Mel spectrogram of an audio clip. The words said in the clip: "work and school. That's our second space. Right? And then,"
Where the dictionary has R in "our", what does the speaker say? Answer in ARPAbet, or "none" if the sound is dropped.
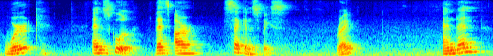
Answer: R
